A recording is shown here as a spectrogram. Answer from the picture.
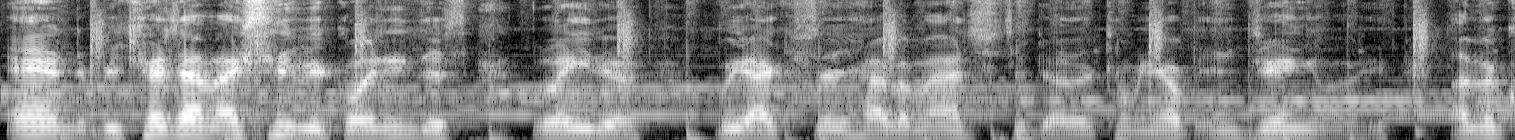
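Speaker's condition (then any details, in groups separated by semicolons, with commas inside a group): Cerebral palsy; caused by stroke at birth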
